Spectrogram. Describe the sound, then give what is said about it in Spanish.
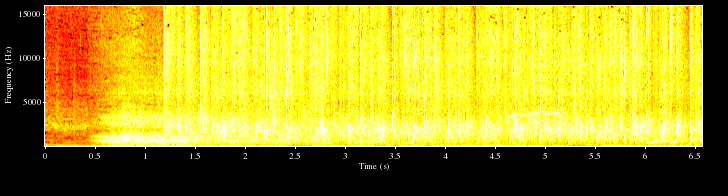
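A canned applause sound effect, a recorded crowd clapping that bursts in abruptly after a short quieter lead-in and then holds dense and steady to the end, with a couple of brief whistles rising above it. “Sí, amigos, estamos hablando de los aplausos enlatados.”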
